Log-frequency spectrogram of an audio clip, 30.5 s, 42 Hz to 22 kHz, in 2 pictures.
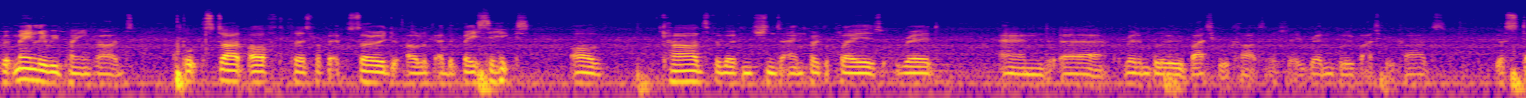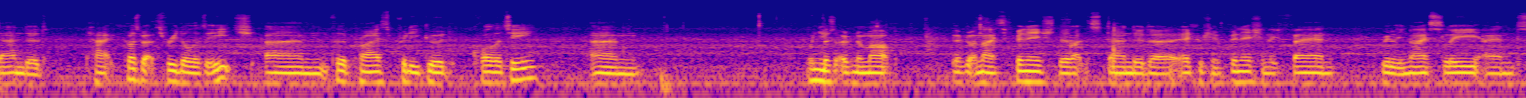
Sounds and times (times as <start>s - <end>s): Speech: 0.0s - 9.4s, 10.0s - 21.7s, 23.4s - 24.2s, 24.8s - 30.5s.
